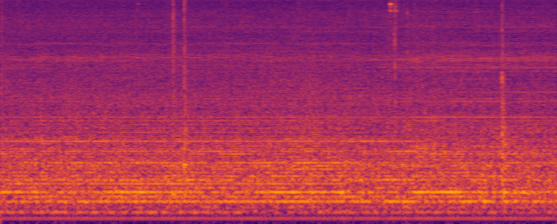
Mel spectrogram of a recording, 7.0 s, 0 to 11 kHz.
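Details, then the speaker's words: Old Goodman R22 AC condenser with Bristol compressor, running after a no-start service call (capacitor suspected; burnt wire fixed last year): steady even hum with a constant whine and some rattle; noisy but working. "Bristol compressor. Hear the compressor in there? That's a Bristol. Noisy. But it works."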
